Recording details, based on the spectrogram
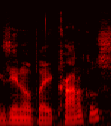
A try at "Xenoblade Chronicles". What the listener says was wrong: You always mispronounce it. It's just called Xeno. It's not X-Xeno. I know, but then when you say like Xenogears, you call it X-Xenogears.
